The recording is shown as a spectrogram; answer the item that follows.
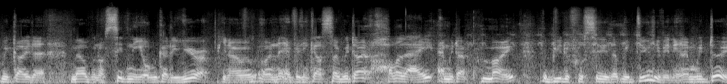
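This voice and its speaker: A man of medium pitch speaks at a very fast pace against noticeable background noise. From England, then Western Australia. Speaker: wine and hospitality business owner. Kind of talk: casual interview. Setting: outdoors.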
